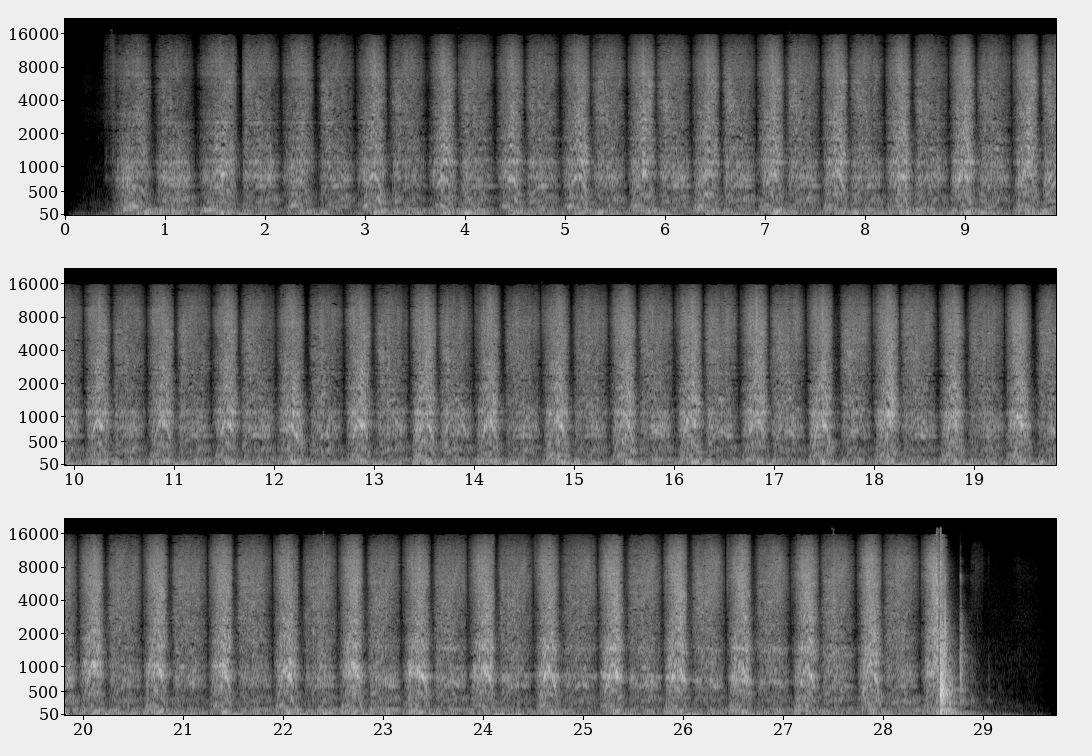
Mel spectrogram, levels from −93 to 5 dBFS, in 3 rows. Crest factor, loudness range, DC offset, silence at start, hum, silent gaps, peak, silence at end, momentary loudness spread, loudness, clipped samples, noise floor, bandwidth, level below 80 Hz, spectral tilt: 26 dB; 6 LU; under 0.1%; 0.45 s; none; none; -2 dBFS; 0.8 s; 10 LU; -25 LUFS; under 0.1%; -63 dBFS; 16 kHz; -42 dBFS; -1 dB/octave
